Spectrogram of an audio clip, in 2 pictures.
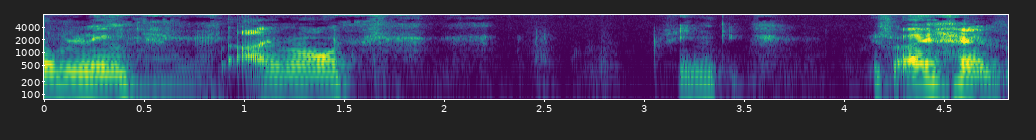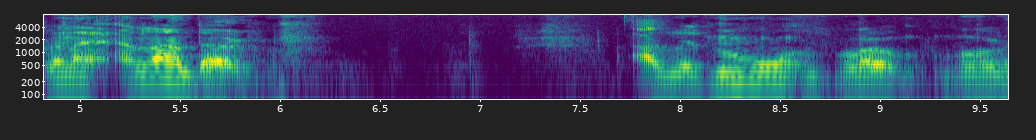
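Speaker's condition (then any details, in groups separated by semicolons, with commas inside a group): Muscular Parkinson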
